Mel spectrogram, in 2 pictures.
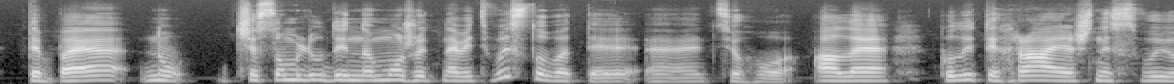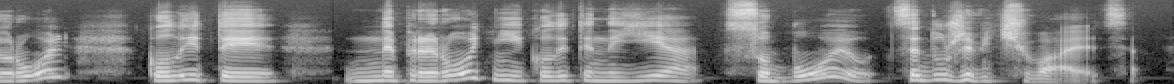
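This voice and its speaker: A woman with a plain, everyday voice speaks at a fairly slow pace in a medium pitch with ordinary pitch variation. The recording is very clean, with a silent background. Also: dry, close sound with no echo. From Lviv, western Ukraine. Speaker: entrepreneur and food blogger. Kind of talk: interview.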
